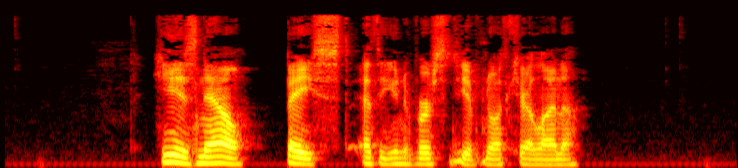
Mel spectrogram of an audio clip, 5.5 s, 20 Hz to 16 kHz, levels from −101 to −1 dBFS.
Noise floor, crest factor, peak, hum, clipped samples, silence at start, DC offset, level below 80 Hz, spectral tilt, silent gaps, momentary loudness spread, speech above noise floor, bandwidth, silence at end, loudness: -73 dBFS; 22 dB; -4 dBFS; none; under 0.1%; 1.2 s; under 0.1%; -66 dBFS; -5.5 dB/octave; none; 10 LU; 49 dB; 11.5 kHz; 1.2 s; -25 LUFS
